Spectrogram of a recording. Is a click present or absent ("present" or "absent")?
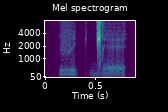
present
